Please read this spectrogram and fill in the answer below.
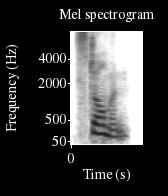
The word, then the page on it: storeman: Indian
